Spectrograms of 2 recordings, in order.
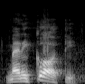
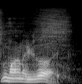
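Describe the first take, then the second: First: It is said in the standard full pronunciation. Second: It is said in an Italian-American slang pronunciation. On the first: The speaker calls it right. "That's how you're supposed to say it correctly" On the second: The speaker calls it wrong. "the American Italians... it just keeps just slang"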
